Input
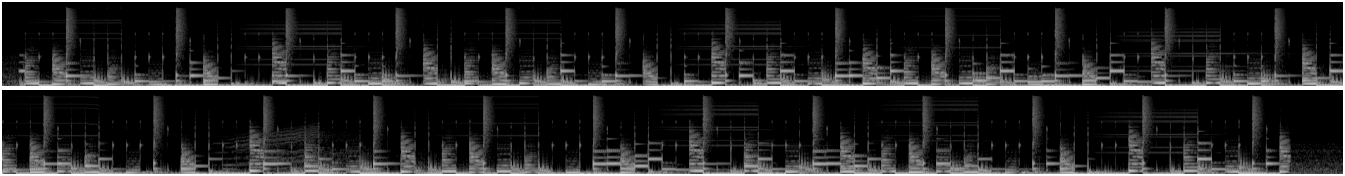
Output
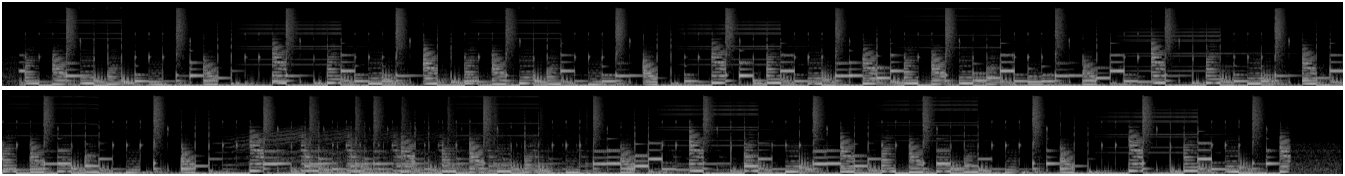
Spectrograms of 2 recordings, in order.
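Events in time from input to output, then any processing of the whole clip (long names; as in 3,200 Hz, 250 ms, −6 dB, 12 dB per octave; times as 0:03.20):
0:15.94–0:16.86: delay throw 460 ms, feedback 65%, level −3 dB
whole clip: brickwall limiter −20.5 dBFS; automatic gain control gain up to 3.5 dB; low-shelf EQ 150 Hz −6 dB; level −2 dB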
